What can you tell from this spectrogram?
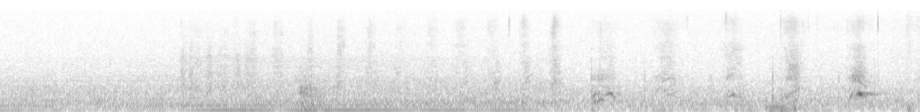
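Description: Silicone spatula pressing thick chocolate custard through a fine-mesh metal sieve, a soft scraping, broken by several light clicks and taps of the spatula and sieve against the glass dish; the sharpest click comes near the end.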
